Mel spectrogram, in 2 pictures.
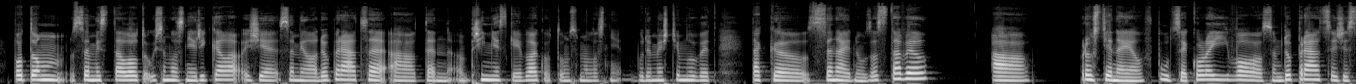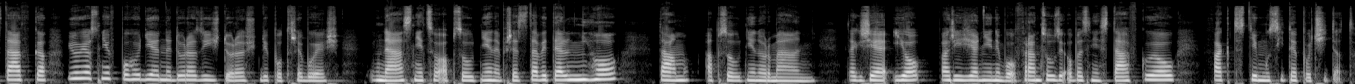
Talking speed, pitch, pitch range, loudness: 155 wpm, 195 Hz, 180-210 Hz, -14 LUFS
